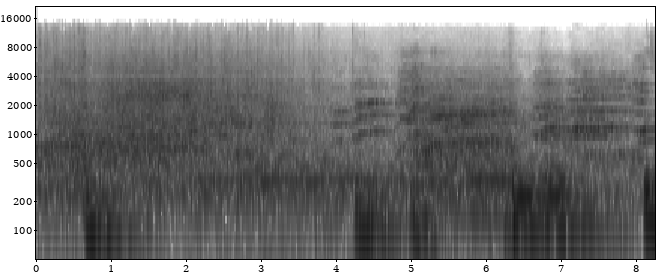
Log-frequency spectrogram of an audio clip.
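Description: Soft background music with long held low notes playing through a concert hall's sound system, under a haze of audience noise. There are brief rising calls from the crowd about halfway through and again near the end.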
